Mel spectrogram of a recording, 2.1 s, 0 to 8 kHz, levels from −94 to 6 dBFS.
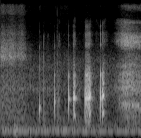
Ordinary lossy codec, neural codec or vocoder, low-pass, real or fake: none; none; 7.2 kHz; real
